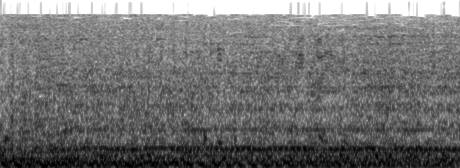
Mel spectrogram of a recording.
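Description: A helicopter engine drones loudly and steadily, a dense low rumble with a rough, churning texture that never lets up, with no voices over it.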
